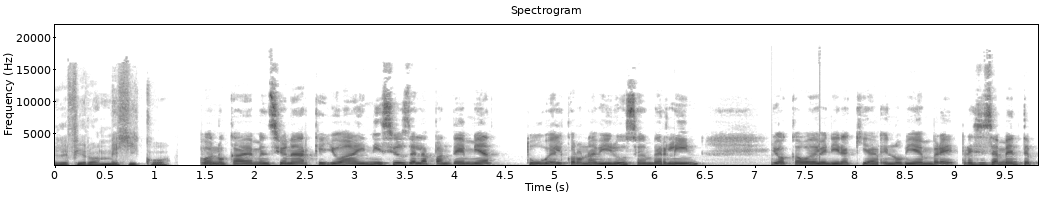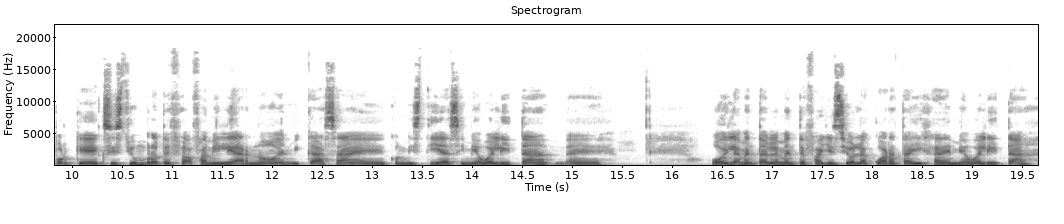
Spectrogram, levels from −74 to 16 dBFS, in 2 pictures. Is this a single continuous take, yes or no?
yes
